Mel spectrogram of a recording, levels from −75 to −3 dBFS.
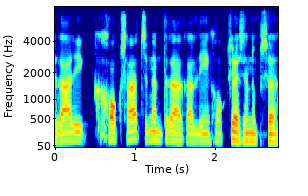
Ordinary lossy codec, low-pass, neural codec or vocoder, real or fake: none; 7.2 kHz; codec, 44.1 kHz, 7.8 kbps, Pupu-Codec; fake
